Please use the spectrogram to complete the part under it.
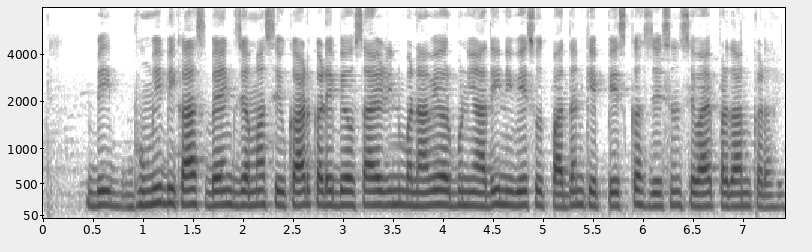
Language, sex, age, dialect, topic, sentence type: Magahi, female, 31-35, Western, banking, statement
